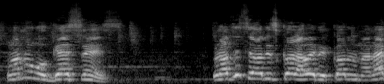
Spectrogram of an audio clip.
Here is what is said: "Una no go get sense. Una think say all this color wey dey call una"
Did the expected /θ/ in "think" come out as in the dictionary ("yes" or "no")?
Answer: no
